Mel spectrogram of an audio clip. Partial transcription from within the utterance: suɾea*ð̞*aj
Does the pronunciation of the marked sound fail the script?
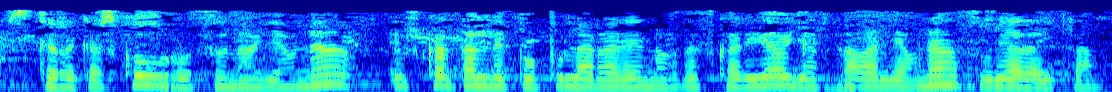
no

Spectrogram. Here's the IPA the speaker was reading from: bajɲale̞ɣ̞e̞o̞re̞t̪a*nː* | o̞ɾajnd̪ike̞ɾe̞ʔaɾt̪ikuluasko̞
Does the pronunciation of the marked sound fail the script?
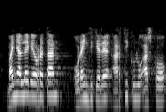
yes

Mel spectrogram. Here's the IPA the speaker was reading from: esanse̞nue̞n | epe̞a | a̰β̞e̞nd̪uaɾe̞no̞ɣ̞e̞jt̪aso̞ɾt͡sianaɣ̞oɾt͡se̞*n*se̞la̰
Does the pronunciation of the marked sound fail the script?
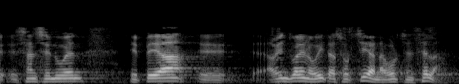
no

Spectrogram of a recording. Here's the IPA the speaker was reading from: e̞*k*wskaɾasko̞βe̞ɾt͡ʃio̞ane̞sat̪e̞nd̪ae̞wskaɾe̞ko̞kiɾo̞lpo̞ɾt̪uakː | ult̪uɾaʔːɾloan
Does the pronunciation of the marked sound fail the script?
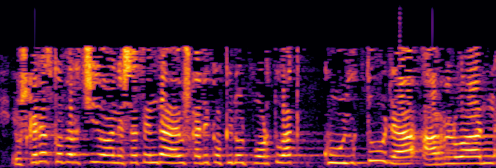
yes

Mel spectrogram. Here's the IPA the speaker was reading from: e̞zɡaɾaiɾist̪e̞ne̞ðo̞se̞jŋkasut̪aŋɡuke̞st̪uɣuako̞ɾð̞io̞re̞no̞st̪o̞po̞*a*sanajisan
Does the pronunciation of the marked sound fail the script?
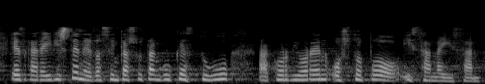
yes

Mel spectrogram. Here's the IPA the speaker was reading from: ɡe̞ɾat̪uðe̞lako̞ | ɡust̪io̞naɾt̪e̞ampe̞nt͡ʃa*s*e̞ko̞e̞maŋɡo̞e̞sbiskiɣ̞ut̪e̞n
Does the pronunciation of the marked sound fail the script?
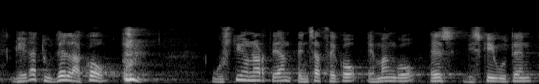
yes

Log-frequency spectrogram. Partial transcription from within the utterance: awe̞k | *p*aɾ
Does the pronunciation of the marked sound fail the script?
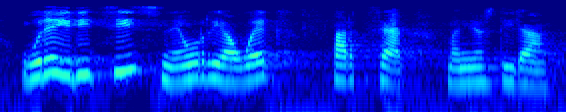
no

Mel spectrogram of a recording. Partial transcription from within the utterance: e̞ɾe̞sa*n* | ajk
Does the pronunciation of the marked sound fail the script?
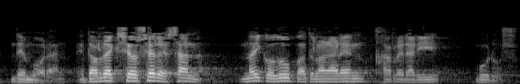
yes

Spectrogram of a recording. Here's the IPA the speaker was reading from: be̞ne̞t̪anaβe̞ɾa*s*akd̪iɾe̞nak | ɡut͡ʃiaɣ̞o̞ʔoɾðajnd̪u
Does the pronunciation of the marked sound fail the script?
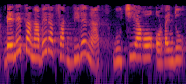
yes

